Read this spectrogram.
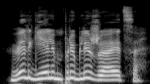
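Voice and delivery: plain reading voice

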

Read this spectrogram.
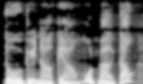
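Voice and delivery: ordinary delivery

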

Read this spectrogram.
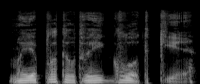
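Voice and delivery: low, slow soft growl; growling bugbear. A narrator's reading. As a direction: growl the threat back. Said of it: "рыкнул я в ответ".

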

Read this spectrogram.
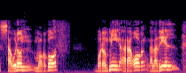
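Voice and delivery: Sauron, Morgoth, Boromir, Aragorn, Galadriel each stressed on the last syllable; wrong final stress. Shown as a demonstration. Teacher recalls beginners' misreadings, Sauron, Morgoth, Boromir, Aragorn, Galadriel stressed on their last syllables. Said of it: "todo lo que nosotros decíamos cuando empezábamos a leer".

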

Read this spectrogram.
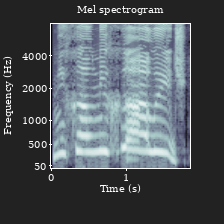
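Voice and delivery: очень высокий радостный визг, протяжно; завопить от восторга, девичьим голосом; радостный вопль. A narrator's reading. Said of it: "радостно завопила Даринка". (радостный девичий вопль)

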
